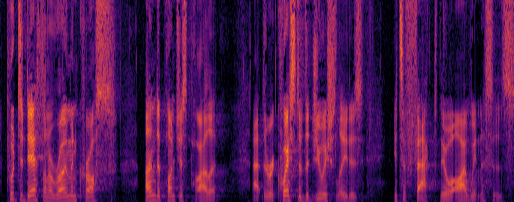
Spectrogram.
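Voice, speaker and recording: An Australian-accented man at a moderate pace and medium pitch, bright and sharp in tone with vocal fry and very wide pitch swings, in a very clean recording over a silent background. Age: 30s. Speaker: pastor. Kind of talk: sermon.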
